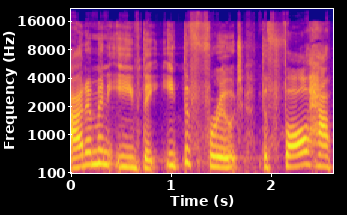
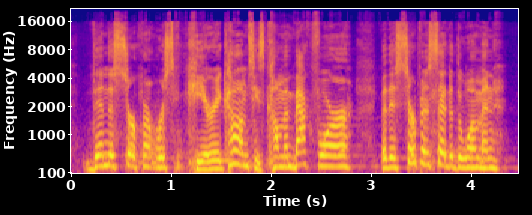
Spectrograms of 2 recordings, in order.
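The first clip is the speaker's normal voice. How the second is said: ordinary talk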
